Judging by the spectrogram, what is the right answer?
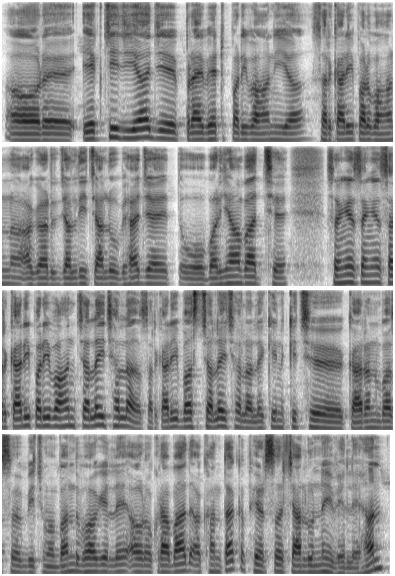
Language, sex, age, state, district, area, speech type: Maithili, male, 30-45, Bihar, Darbhanga, urban, spontaneous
